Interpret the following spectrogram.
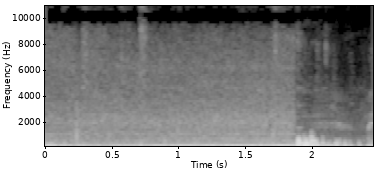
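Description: Street traffic: a motor vehicle's engine running close by, a steady low hum over road noise. It stops abruptly near the end.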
